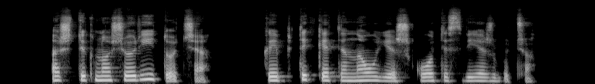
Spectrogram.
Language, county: Lithuanian, Kaunas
